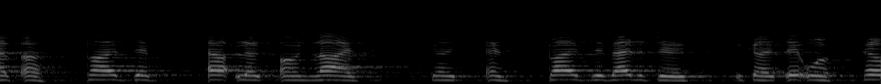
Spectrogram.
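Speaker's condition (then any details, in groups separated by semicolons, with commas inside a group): Cerebral palsy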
